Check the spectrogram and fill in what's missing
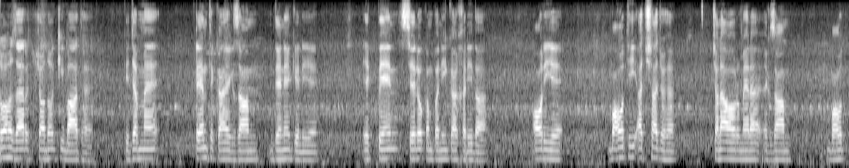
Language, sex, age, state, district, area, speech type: Urdu, male, 30-45, Delhi, South Delhi, rural, spontaneous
